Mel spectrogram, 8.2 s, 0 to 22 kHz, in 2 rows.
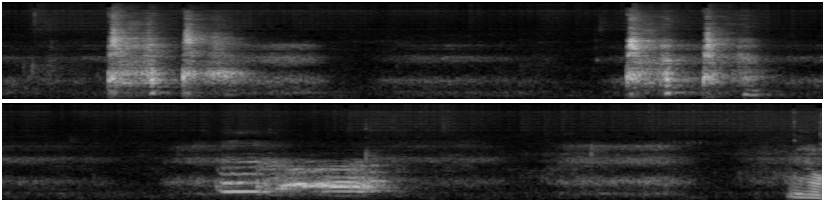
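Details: A 6-month-old infant gives two pairs of short, deliberate fake coughs, with soft voiced babbling and sighs between them; voluntary cough.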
